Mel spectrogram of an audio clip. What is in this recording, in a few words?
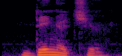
"dingetje", Dutch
